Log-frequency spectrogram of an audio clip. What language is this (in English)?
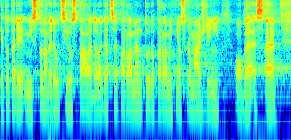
Czech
